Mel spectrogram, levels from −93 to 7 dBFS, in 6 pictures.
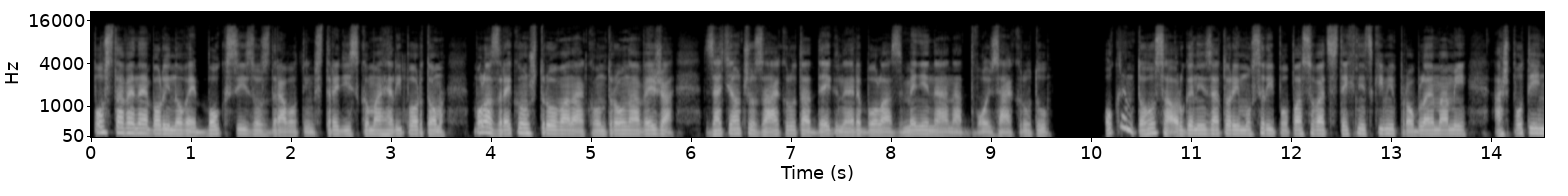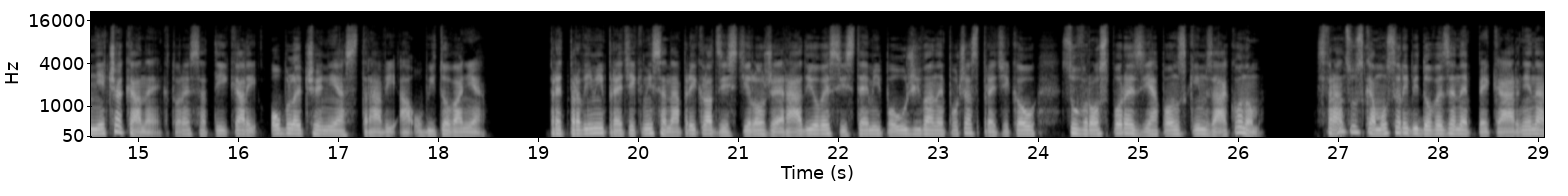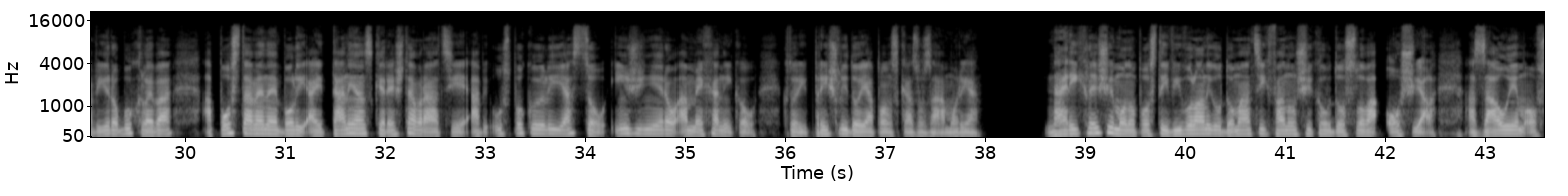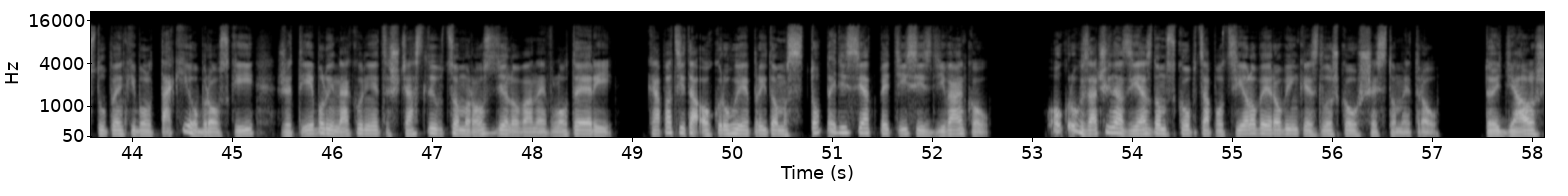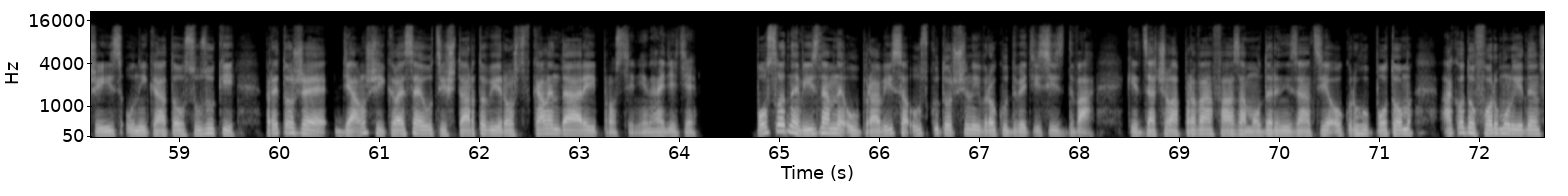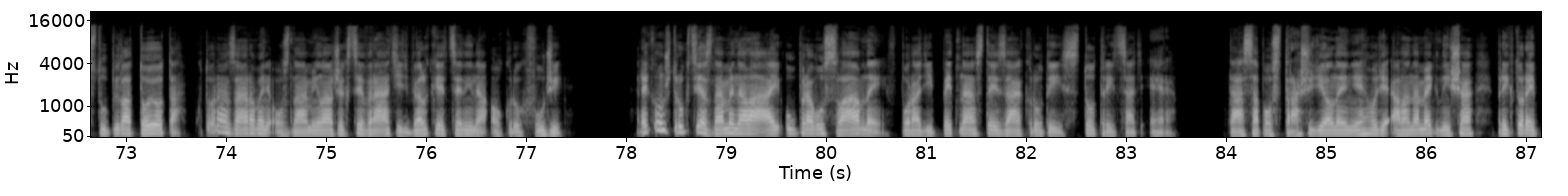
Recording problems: none

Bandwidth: 13.5 kHz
